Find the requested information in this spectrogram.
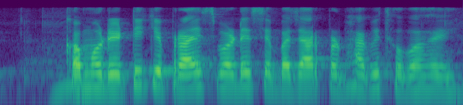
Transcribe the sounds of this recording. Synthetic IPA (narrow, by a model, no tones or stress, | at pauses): kəmoɖeʈikepɾaːɪsbəɽ̤esebəd͡ʒaːɾpɾəbʱaːbɪt̪ɦobəɦɛː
